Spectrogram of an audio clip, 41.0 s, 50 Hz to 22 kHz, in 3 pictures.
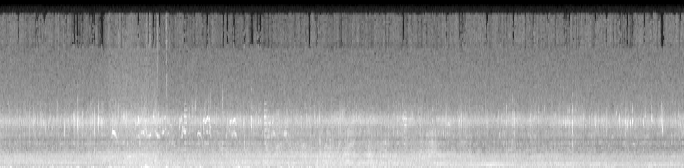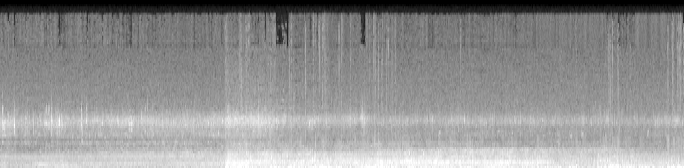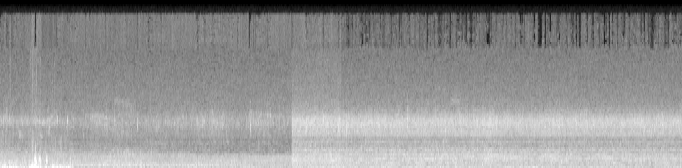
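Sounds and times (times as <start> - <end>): mechanical drone: 0.0 - 41.0
wind noise on microphone: 0.0 - 41.0.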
